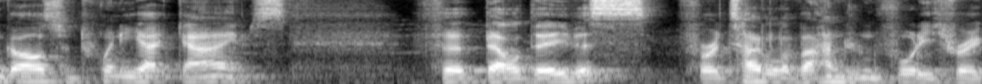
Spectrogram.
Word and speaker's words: Baldivis: In June of 2018, he left South Fremantle and signed with, now, this is how you pronounce it, Baldivis, known as the Brumbies in the Peel Football League in WA.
